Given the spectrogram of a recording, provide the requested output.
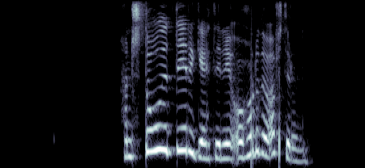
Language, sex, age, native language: Icelandic, male, 13, Icelandic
